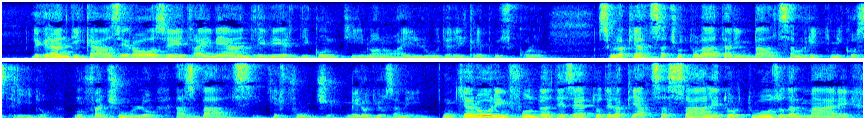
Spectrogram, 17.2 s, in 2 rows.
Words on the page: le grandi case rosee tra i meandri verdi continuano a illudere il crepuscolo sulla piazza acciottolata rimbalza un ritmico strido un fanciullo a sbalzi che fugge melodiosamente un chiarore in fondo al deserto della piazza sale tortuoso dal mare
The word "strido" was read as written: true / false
true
